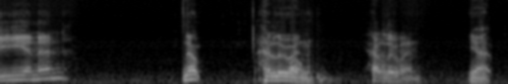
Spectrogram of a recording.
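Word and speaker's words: Helluin: it was okay and then nope hello and hello in yeah it's spelled h-e-l-l-u-i-n um yeah it's told that even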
